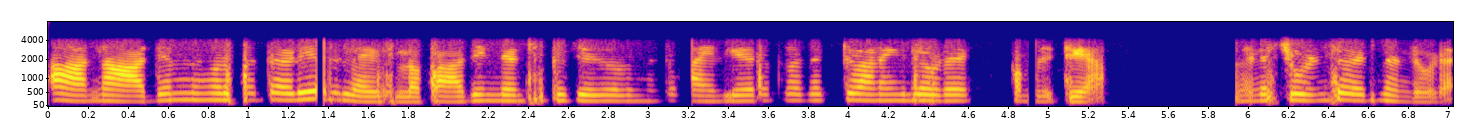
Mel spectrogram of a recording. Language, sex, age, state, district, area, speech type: Malayalam, female, 18-30, Kerala, Palakkad, rural, conversation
